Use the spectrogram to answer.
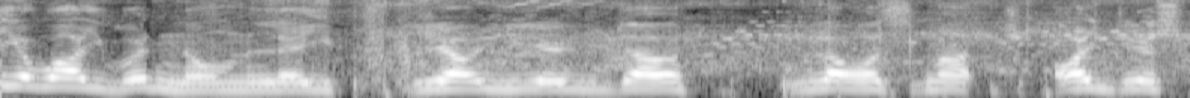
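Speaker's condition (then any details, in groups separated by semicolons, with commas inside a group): Ataxia; speech recently worse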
